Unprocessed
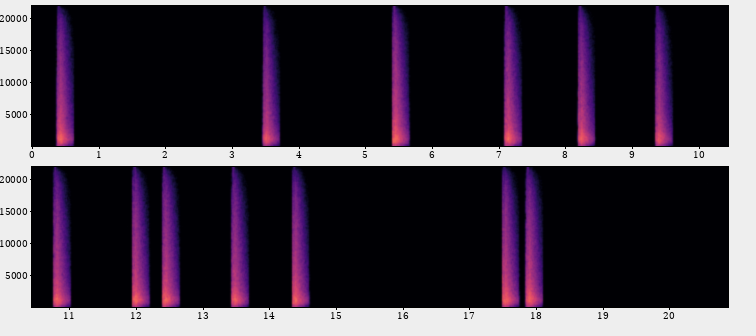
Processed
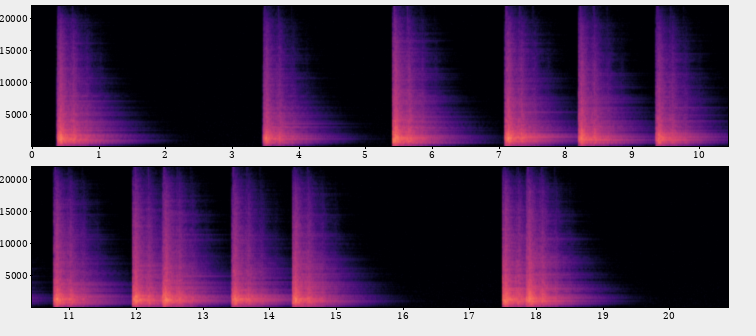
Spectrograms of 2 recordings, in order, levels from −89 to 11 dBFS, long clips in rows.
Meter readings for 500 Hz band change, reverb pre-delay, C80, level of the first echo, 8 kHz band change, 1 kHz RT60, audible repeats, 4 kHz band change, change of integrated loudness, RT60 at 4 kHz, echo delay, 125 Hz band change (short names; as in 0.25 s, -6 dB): +6.0 dB, 7 ms, 4.0 dB, -9.0 dB, +3.0 dB, 1.6 s, 2, +4.5 dB, +3.5 dB, 1.5 s, 0.201 s, +6.5 dB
